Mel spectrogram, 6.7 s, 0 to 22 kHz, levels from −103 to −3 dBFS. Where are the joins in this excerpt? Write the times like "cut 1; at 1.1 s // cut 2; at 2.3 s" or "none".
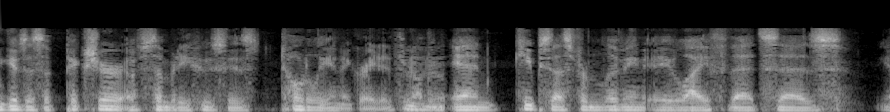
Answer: cut 1; at 1.7 s // cut 2; at 3.3 s // cut 3; at 4.8 s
